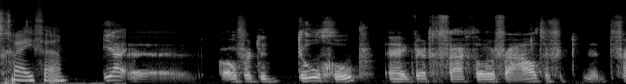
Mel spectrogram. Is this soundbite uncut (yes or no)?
no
